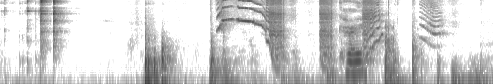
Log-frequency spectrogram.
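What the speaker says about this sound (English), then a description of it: "I'm just going to stir this all together and combine it" A beef rib sauce mixture gets stirred in a bowl, with a spoon clinking and scraping against the sides in short bursts, separated by quiet gaps and mixed with intermittent squeaky sounds.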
